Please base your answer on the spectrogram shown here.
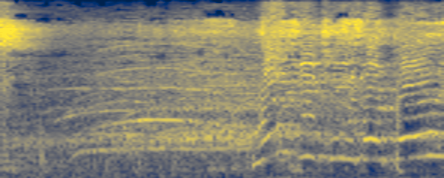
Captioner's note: crowd cheering in agreement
